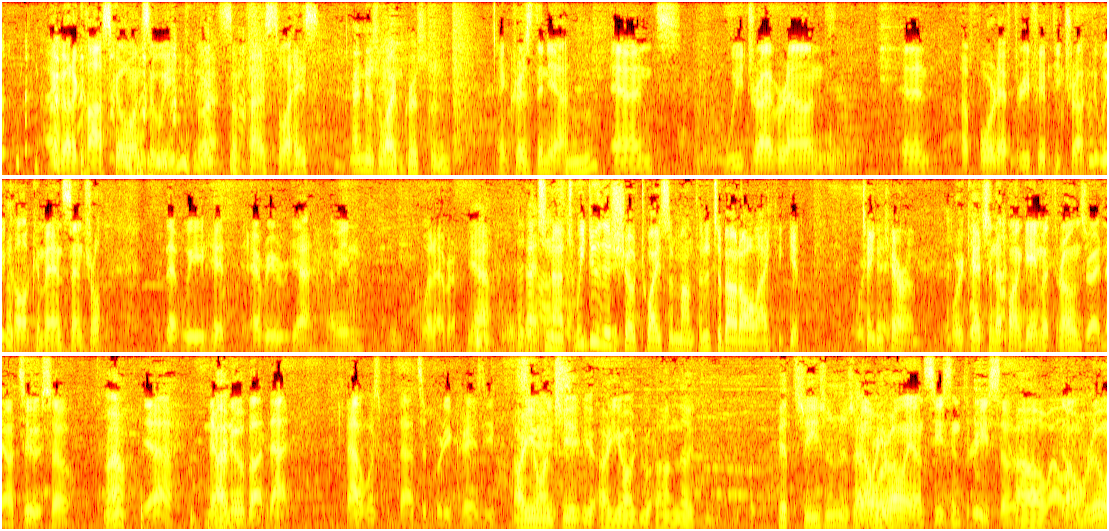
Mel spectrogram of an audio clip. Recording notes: This episode was recorded at Taqueria 27.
